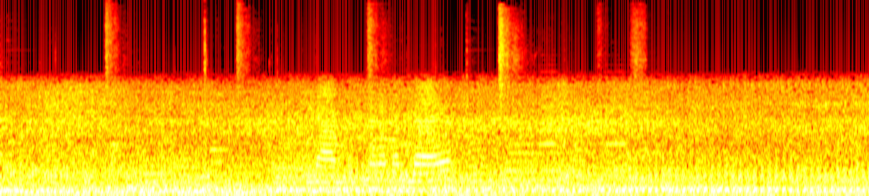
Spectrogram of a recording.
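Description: Motorcycle engine running at a steady low note while riding slowly in traffic, heard through rushing wind and road noise on the camera microphone. A few short wavering tones come through near the middle.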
